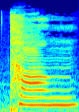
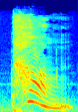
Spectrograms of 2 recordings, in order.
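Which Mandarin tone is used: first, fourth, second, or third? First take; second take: first; fourth. First: The pitch stays high and level. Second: The pitch falls sharply from high. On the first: It means soup. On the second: It means hot.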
